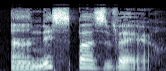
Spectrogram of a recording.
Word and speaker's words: espace vert: Un espace vert. First thing, you've got this little link between the two. Un espace vert. Final E not pronounced, and then final T not pronounced.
